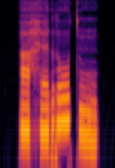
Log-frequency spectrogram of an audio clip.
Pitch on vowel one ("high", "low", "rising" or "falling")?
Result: low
